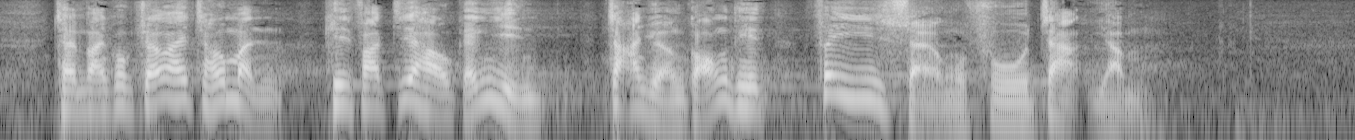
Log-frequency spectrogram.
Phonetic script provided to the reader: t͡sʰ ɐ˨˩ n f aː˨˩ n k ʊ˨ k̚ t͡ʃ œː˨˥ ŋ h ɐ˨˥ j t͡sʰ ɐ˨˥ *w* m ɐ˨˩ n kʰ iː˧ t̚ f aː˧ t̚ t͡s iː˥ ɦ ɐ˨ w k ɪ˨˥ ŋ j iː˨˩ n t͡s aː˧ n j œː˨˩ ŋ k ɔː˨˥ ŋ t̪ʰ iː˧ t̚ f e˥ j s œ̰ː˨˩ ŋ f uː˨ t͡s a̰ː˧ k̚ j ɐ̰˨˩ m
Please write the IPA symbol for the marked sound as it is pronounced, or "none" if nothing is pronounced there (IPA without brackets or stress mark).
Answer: w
